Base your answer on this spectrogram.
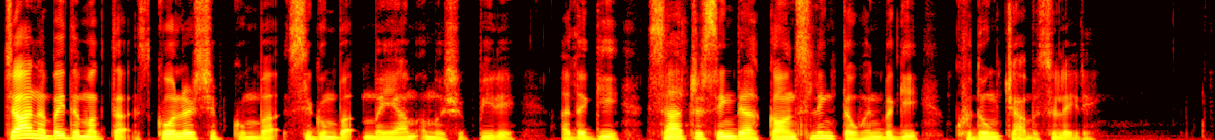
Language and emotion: Manipuri, neutral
